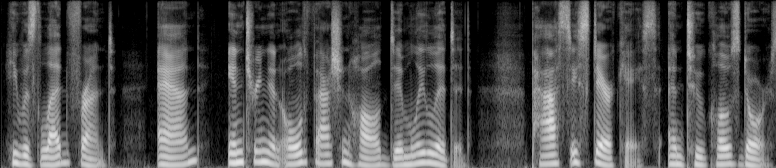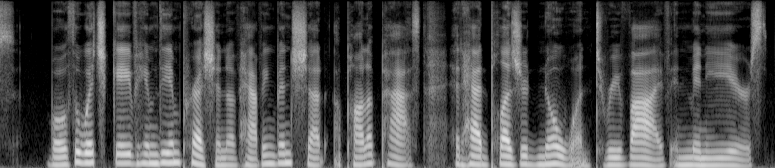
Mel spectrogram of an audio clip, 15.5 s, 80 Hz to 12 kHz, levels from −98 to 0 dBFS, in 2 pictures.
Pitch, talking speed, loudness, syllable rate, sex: 160 Hz, 160 wpm, -20 LUFS, 4.7 syllables/s, female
